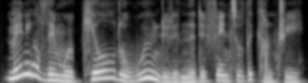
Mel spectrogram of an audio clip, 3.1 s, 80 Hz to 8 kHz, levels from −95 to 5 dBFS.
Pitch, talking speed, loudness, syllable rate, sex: 195 Hz, 255 wpm, -16 LUFS, 6.8 syllables/s, female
